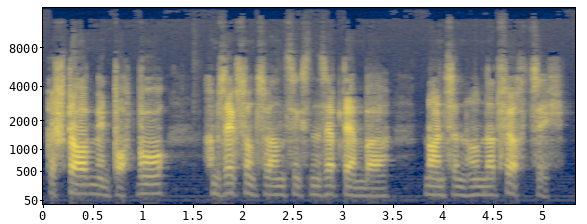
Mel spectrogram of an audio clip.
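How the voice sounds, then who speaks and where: A man's voice: mid-range voice, fairly even intonation, normal speed, bright, forceful tone. A man formally reading out scripted biographical dates. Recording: dull, lo-fi radio-like sound.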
